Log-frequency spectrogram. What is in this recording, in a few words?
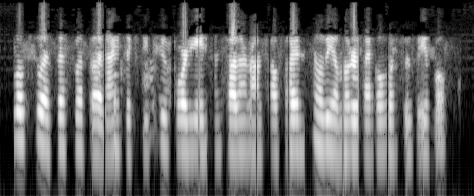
Tempe Police, scanner audio; SimulcastF-Tempe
